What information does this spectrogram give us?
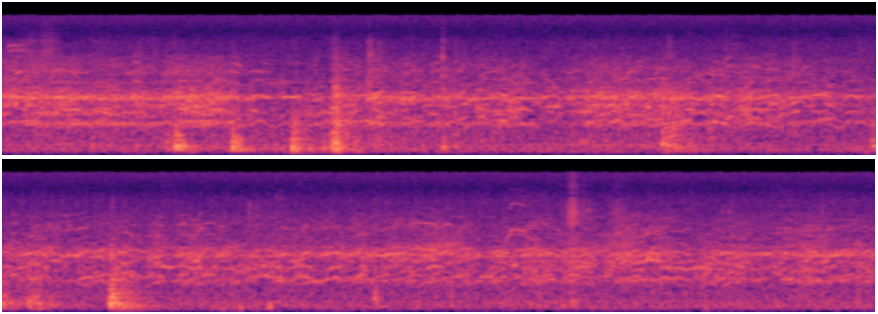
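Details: Flock of pink-footed geese heading out over RSPB Frampton toward The Wash, giving a steady wall of overlapping yelping honks, with scattered low thumps and a few louder bursts beneath the chorus.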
